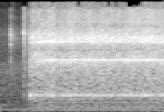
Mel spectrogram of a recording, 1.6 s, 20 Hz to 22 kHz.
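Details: Air Hawk Pro tire inflator set to 24 on a tire at 16.5, running with quick-release extension hose; after a click settles into steady high-pitched buzzing whir, pumping normally.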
